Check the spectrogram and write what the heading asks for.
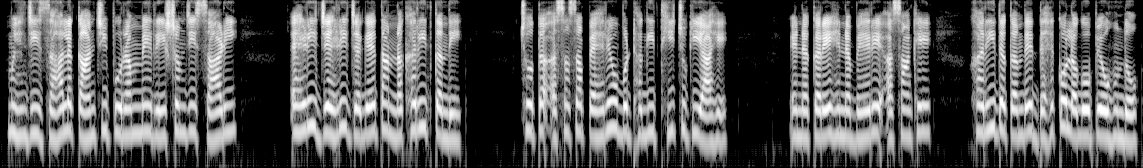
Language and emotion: Sindhi, fearful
